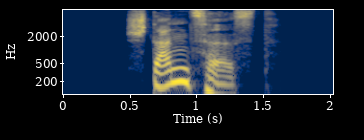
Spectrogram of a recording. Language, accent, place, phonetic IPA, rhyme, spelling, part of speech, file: German, Germany, Berlin, [ˈʃtant͡səst], -ant͡səst, stanzest, verb, De-stanzest.ogg
- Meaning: second-person singular subjunctive I of stanzen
